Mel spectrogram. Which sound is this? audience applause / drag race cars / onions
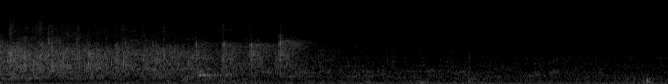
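audience applause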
